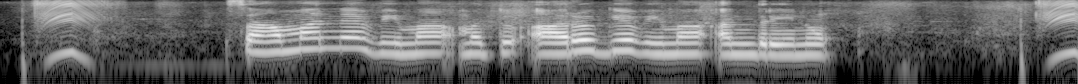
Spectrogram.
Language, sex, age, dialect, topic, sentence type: Kannada, female, 31-35, Dharwad Kannada, banking, question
